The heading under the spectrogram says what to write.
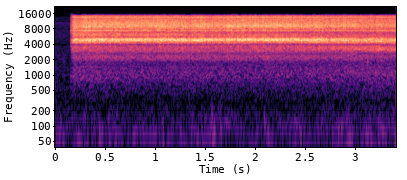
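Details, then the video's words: A burrowing owl guarding its chicks at the nest gives a harsh, unbroken rasping hiss lasting about three seconds, like a rattlesnake's rattle, made to drive off a predator. "Coruja Brava . Parece som do guizo da cobra cascavel"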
